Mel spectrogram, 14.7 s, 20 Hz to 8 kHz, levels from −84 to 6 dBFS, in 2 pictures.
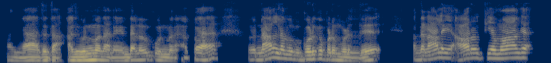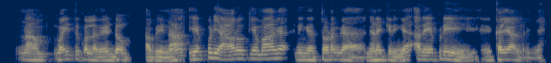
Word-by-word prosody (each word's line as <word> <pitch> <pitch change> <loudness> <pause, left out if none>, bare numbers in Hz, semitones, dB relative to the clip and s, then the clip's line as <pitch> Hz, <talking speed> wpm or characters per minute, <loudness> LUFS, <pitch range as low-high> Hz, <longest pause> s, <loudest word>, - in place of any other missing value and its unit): அ - - -15 0.4
அதுதான், 105 -2 -1
அது 110 0 +2
உண்மை 120 +2 +5
தானே, 100 -2 -2
எந்த 105 - -1
அளவுக்கு 125 +1 -3
உண்மை. 105 -2 -2 0.2
அப்ப - - -14 0.7
ஒரு 130 0 -5
நாள் 195 +6 +2
நமக்கு 150 -6 -2
கொடுக்கப்படும் 145 -5 +1
பொழுது, 100 -3 0 0.6
அந்த 135 +3 -2
நாளை 190 +5 +1 0.3
ஆரோக்கியமாக, 185 +1 +1 0.6
நாம் 120 -2 0 0.2
வைத்துக்கொள்ள 135 -2 0
வேண்டும் 115 +2 +1 0.3
அப்படின்னா, 105 +1 +2 0.3
எப்படி 190 +6 0 0.2
ஆரோக்கியமாக 165 +2 +1 0.2
நீங்க 125 -1 0 0.2
தொடங்க 130 0 +1 0.4
நினைக்கிறீங்க. 120 -3 0 0.2
அதை 135 +1 +1
எப்படி 150 +2 -1 0.5
எ - - -5
கையாள்றீங்க? 115 -8 0
130 Hz, 120 wpm, -27 LUFS, 115-160 Hz, 0.7 s, உண்மை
